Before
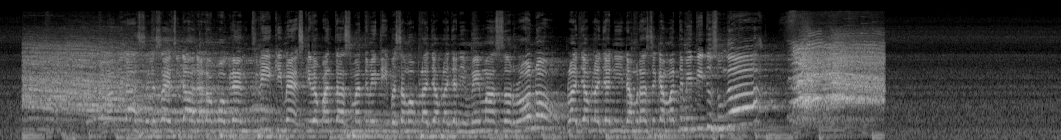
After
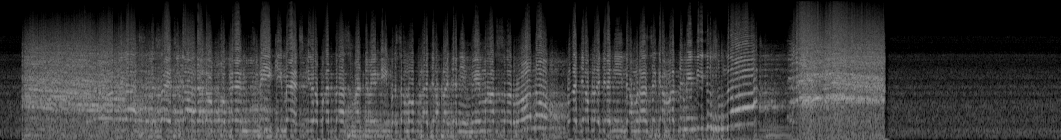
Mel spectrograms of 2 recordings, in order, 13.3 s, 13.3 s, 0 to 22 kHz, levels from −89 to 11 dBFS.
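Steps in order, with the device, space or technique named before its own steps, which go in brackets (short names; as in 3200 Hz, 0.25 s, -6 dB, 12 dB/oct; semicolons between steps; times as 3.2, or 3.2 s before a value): valve radio (BPF 120–5300 Hz; tube stage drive 26 dB, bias 0.8; core saturation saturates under 260 Hz)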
